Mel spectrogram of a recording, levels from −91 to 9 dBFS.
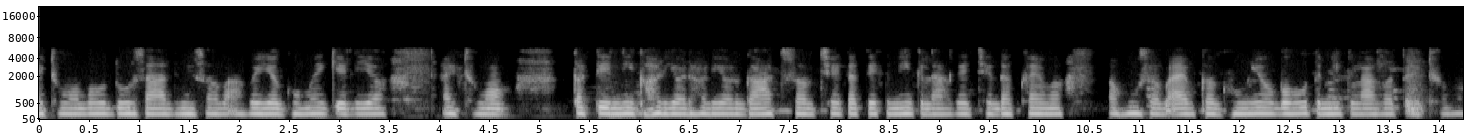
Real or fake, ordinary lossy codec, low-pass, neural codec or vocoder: real; Opus, 32 kbps; 5.4 kHz; none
